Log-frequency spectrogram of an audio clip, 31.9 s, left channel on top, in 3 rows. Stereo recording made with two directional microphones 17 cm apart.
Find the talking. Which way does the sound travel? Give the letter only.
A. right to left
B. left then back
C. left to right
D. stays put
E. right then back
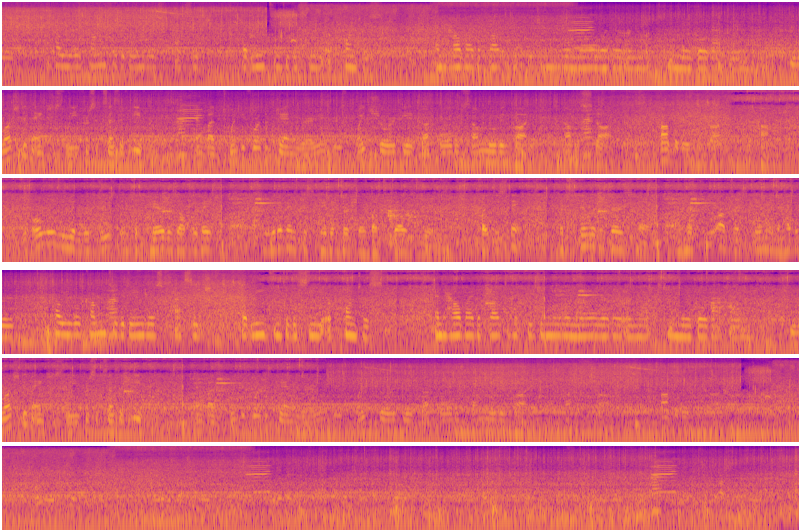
A.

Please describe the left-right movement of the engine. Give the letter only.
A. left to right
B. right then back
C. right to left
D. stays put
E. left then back
A.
